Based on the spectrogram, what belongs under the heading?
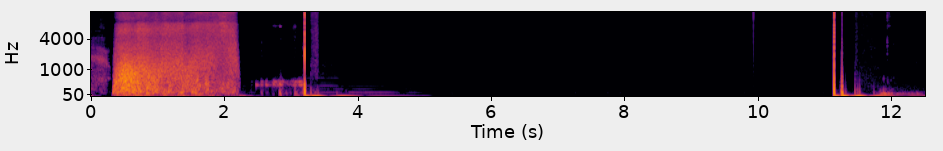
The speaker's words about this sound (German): Nure NW 800 Windtest. Von oben Windtest von hinten Windtest.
